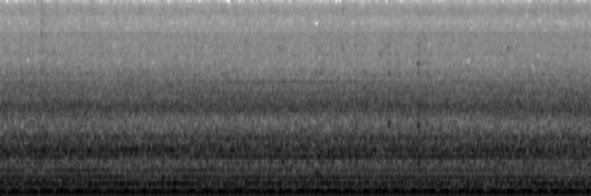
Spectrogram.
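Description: Mobile crane's diesel engine running steadily, a constant low drone with a few steady tones above it.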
